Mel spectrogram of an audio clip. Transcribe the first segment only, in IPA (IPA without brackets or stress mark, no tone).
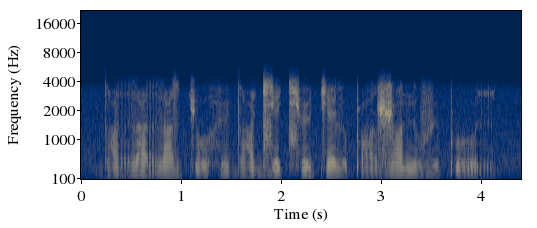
d̪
